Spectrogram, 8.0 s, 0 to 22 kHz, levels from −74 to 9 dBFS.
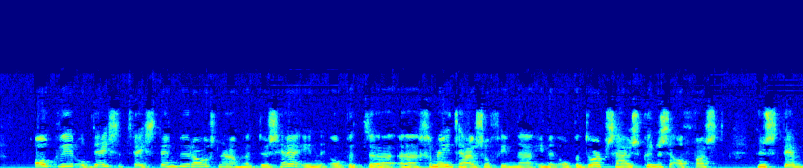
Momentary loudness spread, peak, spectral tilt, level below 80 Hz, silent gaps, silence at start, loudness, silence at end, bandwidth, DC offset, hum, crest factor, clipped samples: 5 LU; -10 dBFS; -4 dB/octave; -52 dBFS; none; 0 s; -24 LUFS; 0 s; 13 kHz; under 0.1%; none; 14 dB; under 0.1%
